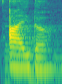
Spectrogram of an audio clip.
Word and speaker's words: either: And in British pronunciation we hardly use any R sound at the last. It's either, either. There is no R sound.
